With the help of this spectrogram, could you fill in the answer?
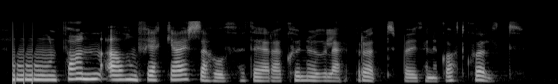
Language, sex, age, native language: Icelandic, female, 40-49, Icelandic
